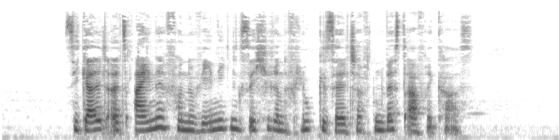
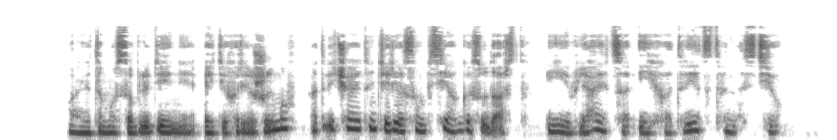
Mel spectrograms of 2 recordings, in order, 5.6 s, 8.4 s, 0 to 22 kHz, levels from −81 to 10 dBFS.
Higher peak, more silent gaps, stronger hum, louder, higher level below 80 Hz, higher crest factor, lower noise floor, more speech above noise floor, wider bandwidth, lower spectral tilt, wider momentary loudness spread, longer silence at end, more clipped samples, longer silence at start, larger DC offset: about the same, -2 dBFS vs -2 dBFS; neither; neither; second, -23 LUFS vs -20 LUFS; second, -60 dBFS vs -54 dBFS; first, 24 dB vs 18 dB; second, -66 dBFS vs under -90 dBFS; second, 42 dB vs over 70 dB; first, 16.5 kHz vs 11.5 kHz; second, -3 dB/octave vs -4.5 dB/octave; first, 13 LU vs 8 LU; first, 0.9 s vs 0.55 s; neither; about the same, 0.65 s vs 0.7 s; neither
